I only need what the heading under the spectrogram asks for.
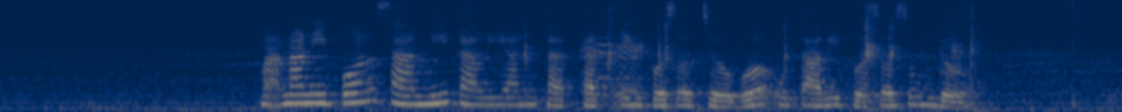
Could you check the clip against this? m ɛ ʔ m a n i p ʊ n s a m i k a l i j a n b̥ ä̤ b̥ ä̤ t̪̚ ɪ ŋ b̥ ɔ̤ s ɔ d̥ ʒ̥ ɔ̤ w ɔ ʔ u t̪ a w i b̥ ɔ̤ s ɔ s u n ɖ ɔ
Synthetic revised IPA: m a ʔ n a n i p ʊ n s a m i k a l i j a n b̥ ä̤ b̥ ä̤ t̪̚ ɪ ŋ b̥ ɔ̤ s ɔ d̥ ʒ̥ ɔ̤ w ɔ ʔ u t̪ a w i b̥ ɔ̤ s ɔ s u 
